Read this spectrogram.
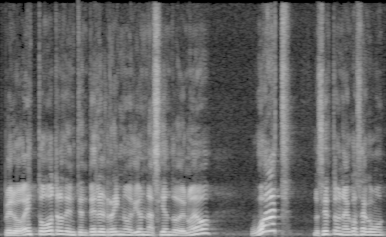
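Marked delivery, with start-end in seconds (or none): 3.1-3.5 high incredulous "what?"; a high, mocking, baffled "what?"; bewildered squeak. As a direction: squeak it out in mock disbelief. Mock bewildered reaction.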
